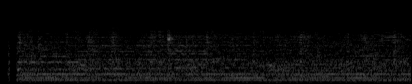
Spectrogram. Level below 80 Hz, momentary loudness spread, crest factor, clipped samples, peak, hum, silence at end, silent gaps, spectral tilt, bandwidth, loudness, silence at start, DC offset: -84 dBFS; 5 LU; 20 dB; under 0.1%; -34 dBFS; 60 Hz at -75 dBFS; 0 s; 0.12-0.16 s; -3.5 dB/octave; 9.6 kHz; -52 LUFS; 0.05 s; under 0.1%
